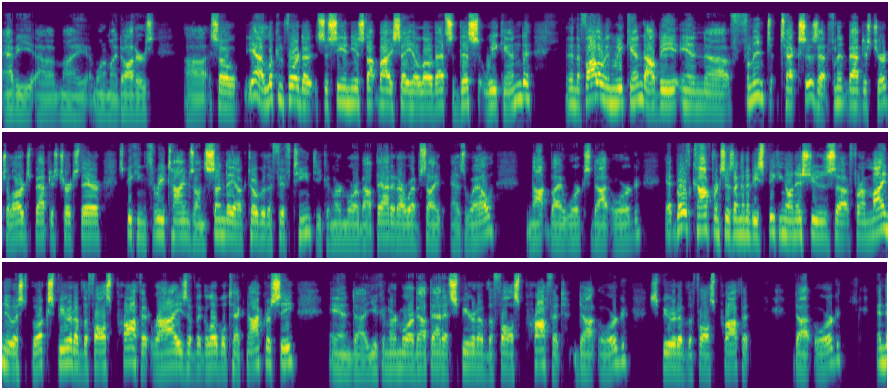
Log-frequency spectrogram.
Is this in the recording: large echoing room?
no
